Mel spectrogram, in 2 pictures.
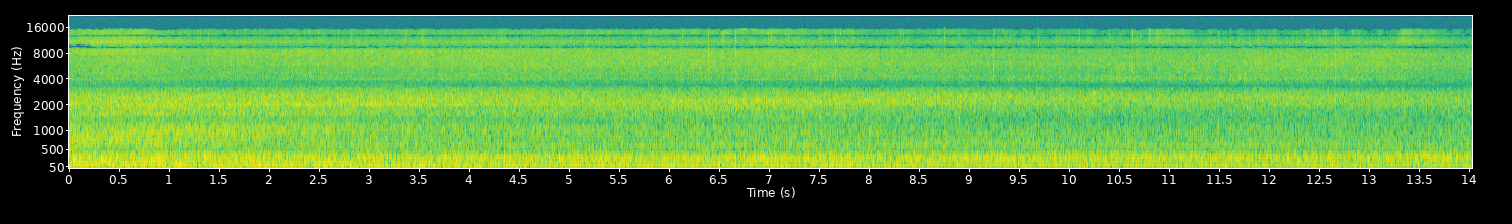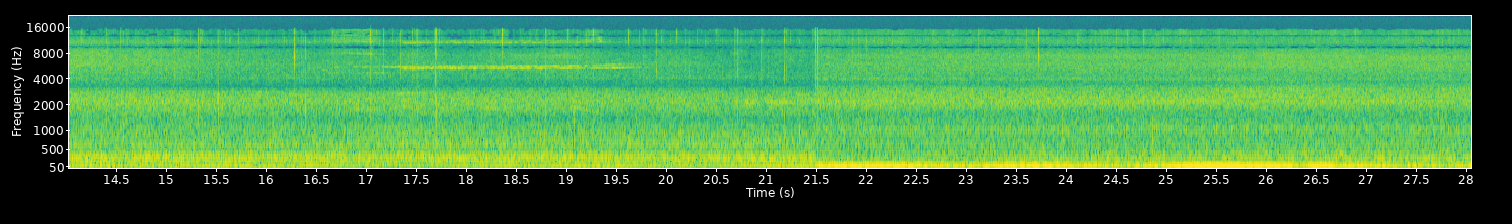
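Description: A train running through the station with a steady rumble and hum that slowly eases off. About 21 seconds in, the sound changes abruptly to a deep low rumble that swells and fades.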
